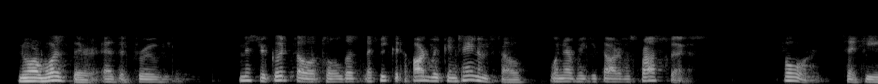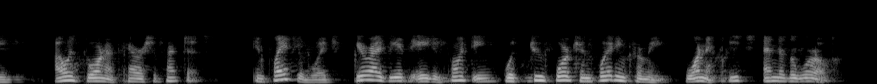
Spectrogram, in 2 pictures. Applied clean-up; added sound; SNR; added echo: neural mask model DeepFilterNet 3.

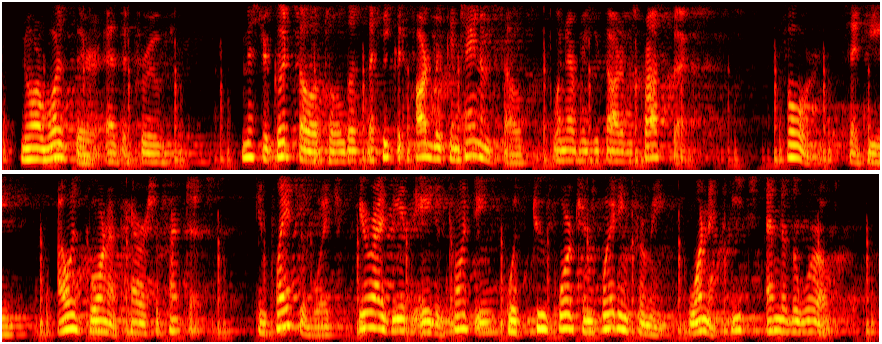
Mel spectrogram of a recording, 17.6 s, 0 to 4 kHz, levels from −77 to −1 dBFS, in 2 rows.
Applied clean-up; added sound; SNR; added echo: none; Tap; 15 dB; reverberation time 2.5 s.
